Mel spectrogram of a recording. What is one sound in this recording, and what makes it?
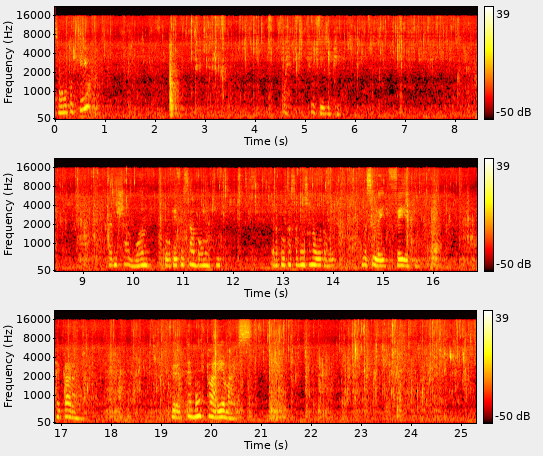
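Wet clothes swish and squelch as hands scrub them in water.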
